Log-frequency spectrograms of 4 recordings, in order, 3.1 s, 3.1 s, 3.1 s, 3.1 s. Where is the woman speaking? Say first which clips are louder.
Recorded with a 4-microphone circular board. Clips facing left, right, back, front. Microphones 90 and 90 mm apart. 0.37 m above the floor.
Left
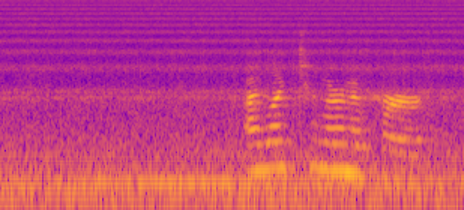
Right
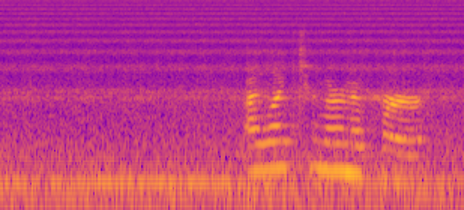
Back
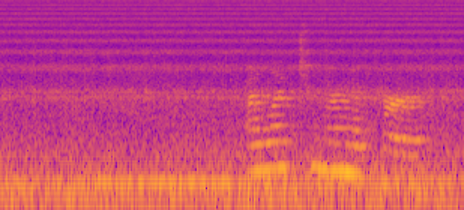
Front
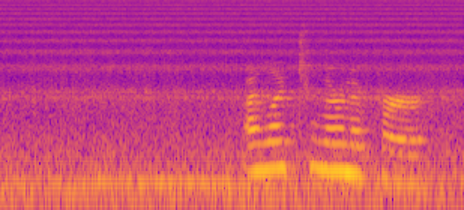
Even, front 6 dB; 5° left, 3 m; by 3.1 s 15° right, 3 m.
